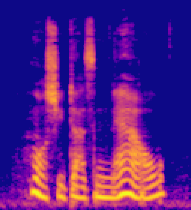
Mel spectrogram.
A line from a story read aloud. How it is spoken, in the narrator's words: Cheryl muttered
